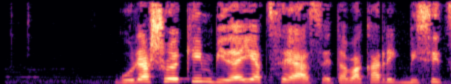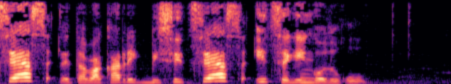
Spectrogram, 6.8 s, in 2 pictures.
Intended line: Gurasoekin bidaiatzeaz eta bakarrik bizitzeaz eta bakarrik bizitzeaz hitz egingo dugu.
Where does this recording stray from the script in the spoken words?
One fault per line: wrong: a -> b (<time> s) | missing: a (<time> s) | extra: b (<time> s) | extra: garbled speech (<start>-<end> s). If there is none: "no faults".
no faults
